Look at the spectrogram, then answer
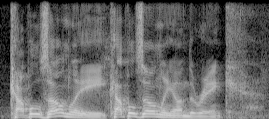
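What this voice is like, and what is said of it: Announcer voice. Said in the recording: “special announcer voice”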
